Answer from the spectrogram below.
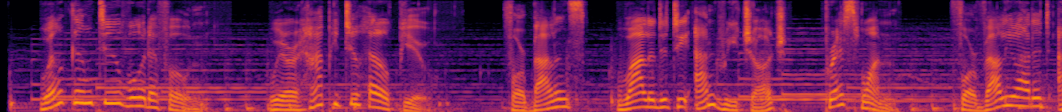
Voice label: english; vodafone

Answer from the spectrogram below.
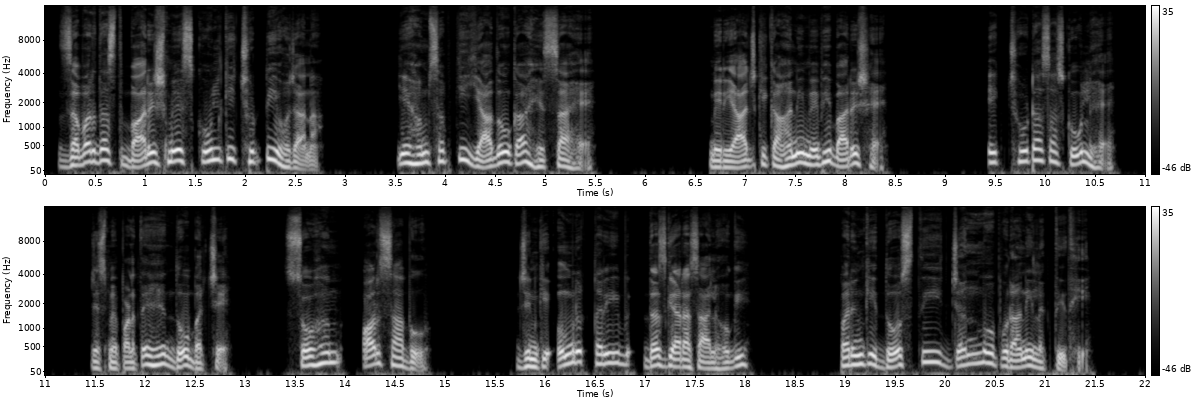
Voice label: Story Narration Hindi

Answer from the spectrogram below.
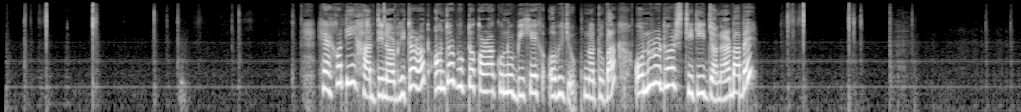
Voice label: assamese

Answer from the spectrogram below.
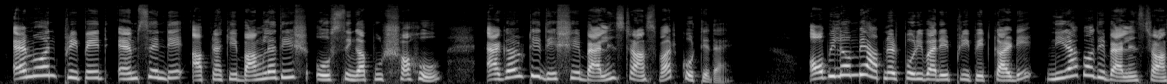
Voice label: Bangladesh bangla

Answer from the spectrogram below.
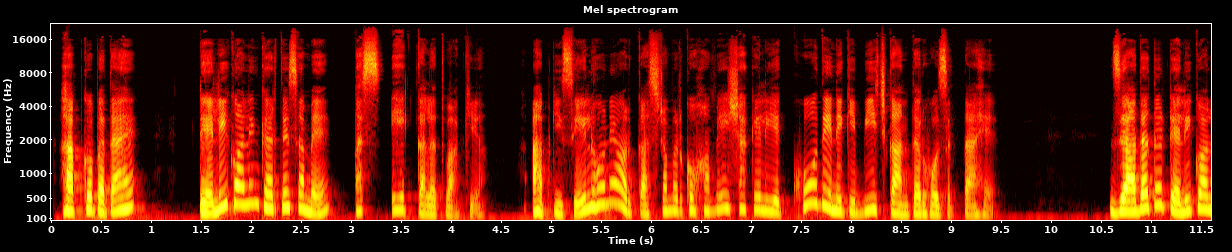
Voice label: Explainer hindi

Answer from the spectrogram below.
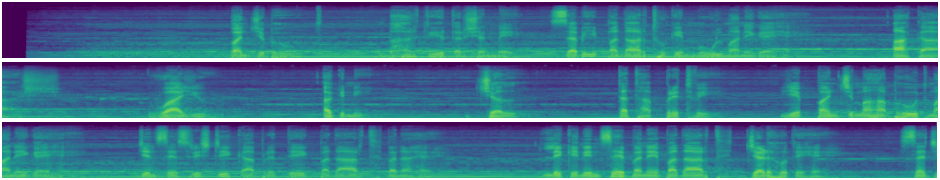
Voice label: mytho hindi

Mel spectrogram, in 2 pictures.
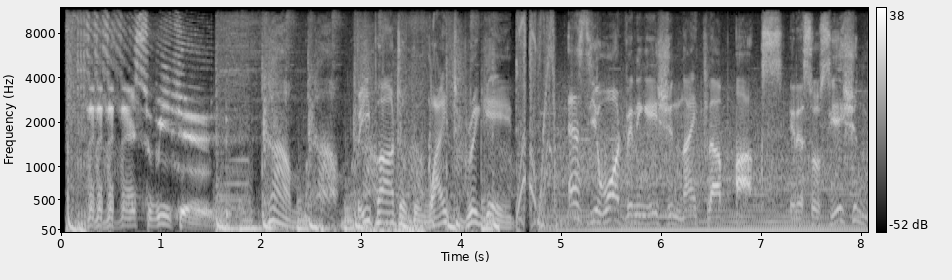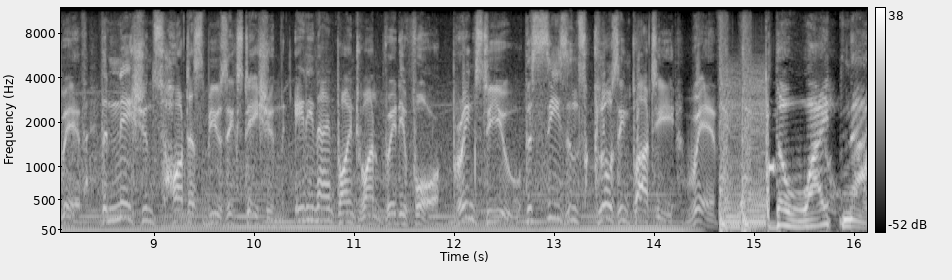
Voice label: promo eng

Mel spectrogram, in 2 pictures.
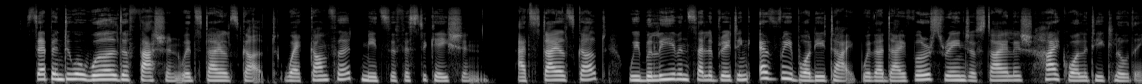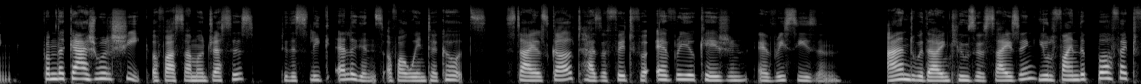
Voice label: tvc eng, voice artistes

